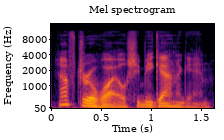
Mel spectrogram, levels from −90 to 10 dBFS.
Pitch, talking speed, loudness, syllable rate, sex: 105 Hz, 220 wpm, -17 LUFS, 6.9 syllables/s, male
